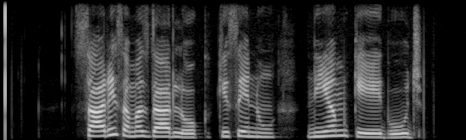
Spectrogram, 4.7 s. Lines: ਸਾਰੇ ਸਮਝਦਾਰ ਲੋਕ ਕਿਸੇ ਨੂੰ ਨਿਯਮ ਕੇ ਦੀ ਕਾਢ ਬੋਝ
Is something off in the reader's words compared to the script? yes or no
yes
